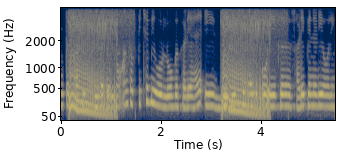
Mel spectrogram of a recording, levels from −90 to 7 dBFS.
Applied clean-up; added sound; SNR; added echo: none; Drill; 1 dB; none.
